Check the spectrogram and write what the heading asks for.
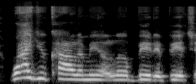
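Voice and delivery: a hint of a wounded boyfriend; quoted complaint. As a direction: act hurt and indignant. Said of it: "he was saying".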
